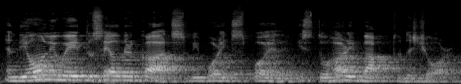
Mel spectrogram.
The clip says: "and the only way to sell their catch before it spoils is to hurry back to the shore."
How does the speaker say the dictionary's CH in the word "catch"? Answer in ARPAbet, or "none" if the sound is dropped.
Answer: S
